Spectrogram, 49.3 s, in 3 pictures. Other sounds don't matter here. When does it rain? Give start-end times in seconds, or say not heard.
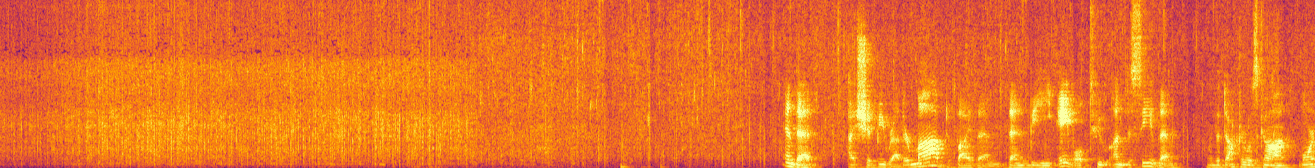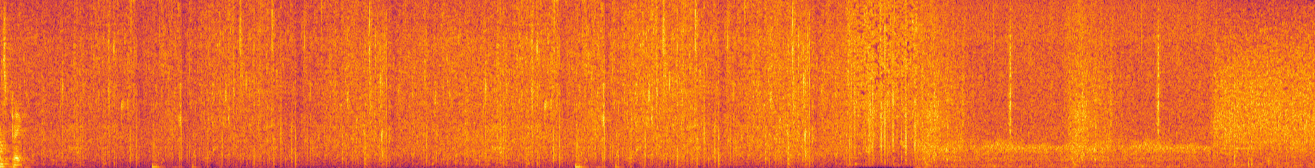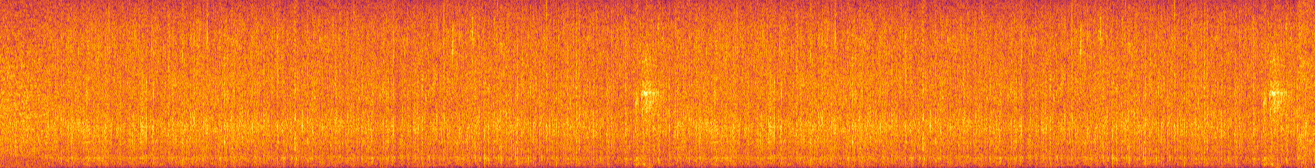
0.0-49.2.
